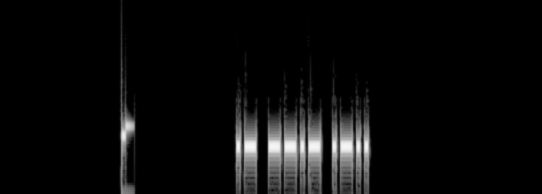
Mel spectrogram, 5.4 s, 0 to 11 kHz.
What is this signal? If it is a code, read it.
Morse code, heard as a keyed tone, about 30 wpm, 700 Hz. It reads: AQL
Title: USA Call Sign Postfixes - 3 Letters 30wpm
